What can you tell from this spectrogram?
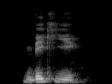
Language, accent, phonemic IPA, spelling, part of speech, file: French, France, /be.ki.je/, béquiller, verb, LL-Q150 (fra)-béquiller.wav
- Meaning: 1. to walk with the aid of crutches 2. to lower the kickstand of a motorcycle; to prop up a motorcycle on its kickstand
